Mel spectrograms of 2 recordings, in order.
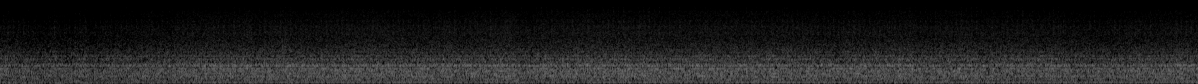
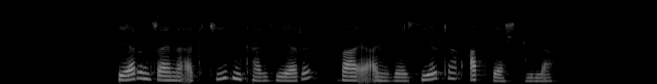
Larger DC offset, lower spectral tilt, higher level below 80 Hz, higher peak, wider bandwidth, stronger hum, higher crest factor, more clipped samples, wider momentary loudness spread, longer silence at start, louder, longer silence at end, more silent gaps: neither; second, -4 dB/octave vs -5.5 dB/octave; first, -62 dBFS vs -82 dBFS; second, -28 dBFS vs -22 dBFS; first, 16.5 kHz vs 8 kHz; neither; second, 14 dB vs 22 dB; neither; second, 3 LU vs 11 LU; second, 0 s vs 1.2 s; about the same, -42 LUFS vs -42 LUFS; second, 0 s vs 1.05 s; neither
